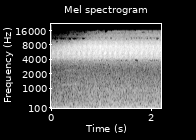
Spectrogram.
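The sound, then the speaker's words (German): Cicadas chirp outside a house in the late evening, making a dense, continuous, high-pitched buzzing drone. The drone holds steady and fairly faint throughout, with no voices. “Später Abend. Zikaden zirpen vor dem Haus der O'Connells.”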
